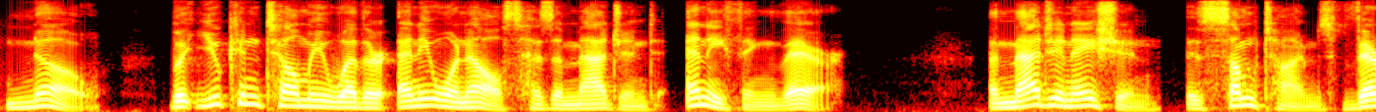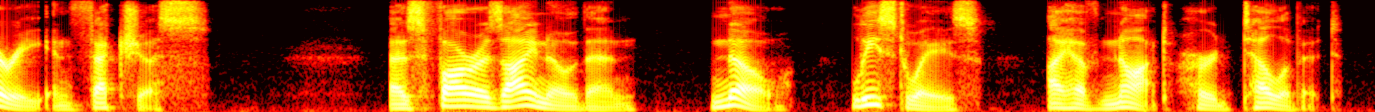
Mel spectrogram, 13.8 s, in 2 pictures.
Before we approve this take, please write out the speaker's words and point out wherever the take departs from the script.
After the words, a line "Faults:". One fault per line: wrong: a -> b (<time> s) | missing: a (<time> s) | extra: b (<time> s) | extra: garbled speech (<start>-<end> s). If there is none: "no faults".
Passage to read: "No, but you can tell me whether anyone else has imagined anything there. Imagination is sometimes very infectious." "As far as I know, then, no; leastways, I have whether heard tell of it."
"No, but you can tell me whether anyone else has imagined anything there. Imagination is sometimes very infectious." "As far as I know, then, no; leastways, I have not heard tell of it."
Faults:
wrong: whether -> not (12.4 s)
